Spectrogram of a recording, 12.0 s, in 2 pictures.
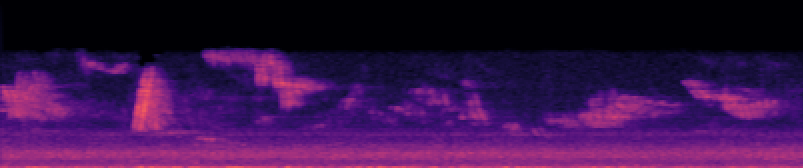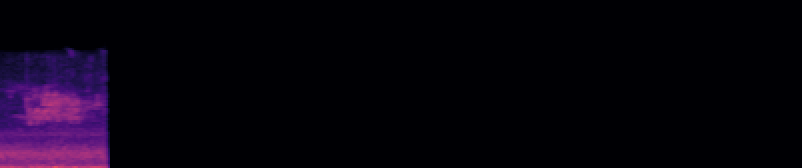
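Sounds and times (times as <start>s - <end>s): small birds chirping: 0.0s - 6.8s.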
